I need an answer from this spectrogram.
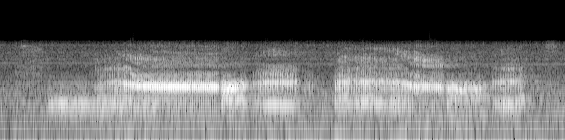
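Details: Impala ram snarling during the rut at a waterhole on Djuma Game Reserve, Sabi Sand Wildtuin, South Africa, at night: rough, growling roars in bursts of one to two seconds, broken by short pauses.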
